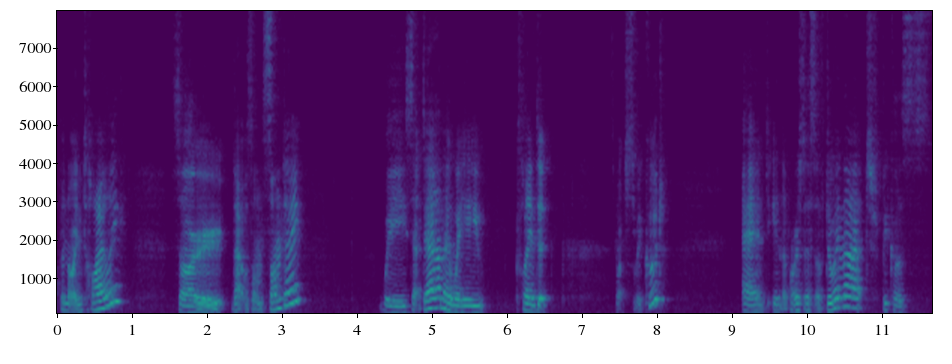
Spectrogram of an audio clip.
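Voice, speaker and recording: In a relaxed vlog shot in her farmhouse bedroom, a young woman talks chattily and plainly. Allergies have left her voice gravelly and hoarse, sitting on the low side with a slightly bright quality.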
